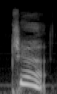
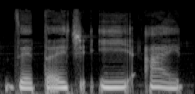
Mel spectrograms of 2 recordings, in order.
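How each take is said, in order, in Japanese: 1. 母音は普通の e の音です。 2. 母音は ei の音です。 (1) "1 がついているときは这一次、最初の言葉は这と発音します。" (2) "漢数字の1 が省略されたら这次、はい、ZHEI、这と発音します。"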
